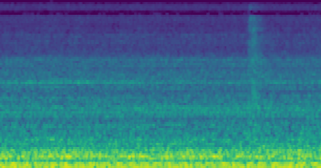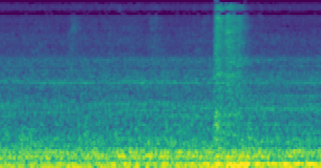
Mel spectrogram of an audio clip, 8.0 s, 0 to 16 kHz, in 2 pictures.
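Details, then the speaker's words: HeatStar 50,000 BTU gas garage heater lighting for the first time after vent kit install and gas leak test: steady, even burner roar, no popping, rumbling or flutter; burning smoothly, first heat felt. "i started to fire up there guys the burner is going on now pretty exciting there she goes i can feel some heat for the first time guys"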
